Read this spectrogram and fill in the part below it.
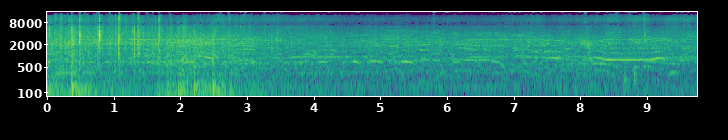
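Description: Young men shout and call out across an open outdoor field.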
